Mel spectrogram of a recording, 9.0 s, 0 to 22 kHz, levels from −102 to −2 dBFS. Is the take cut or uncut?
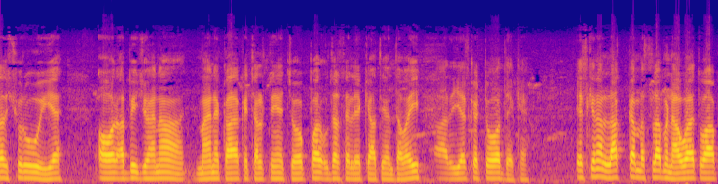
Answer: cut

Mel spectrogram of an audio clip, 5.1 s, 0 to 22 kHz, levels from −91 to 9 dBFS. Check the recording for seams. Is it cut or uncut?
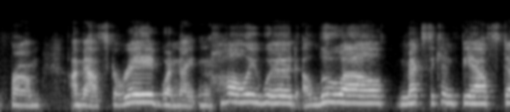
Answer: uncut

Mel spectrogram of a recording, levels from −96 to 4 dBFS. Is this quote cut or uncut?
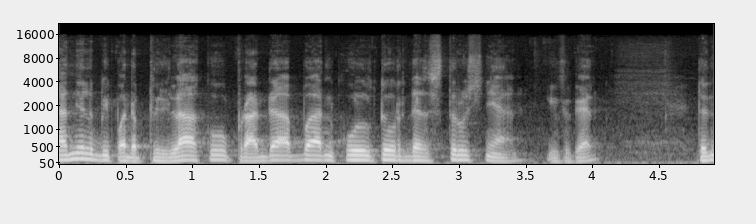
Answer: uncut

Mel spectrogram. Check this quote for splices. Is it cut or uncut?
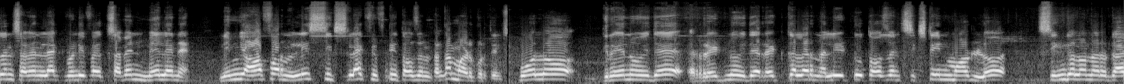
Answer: uncut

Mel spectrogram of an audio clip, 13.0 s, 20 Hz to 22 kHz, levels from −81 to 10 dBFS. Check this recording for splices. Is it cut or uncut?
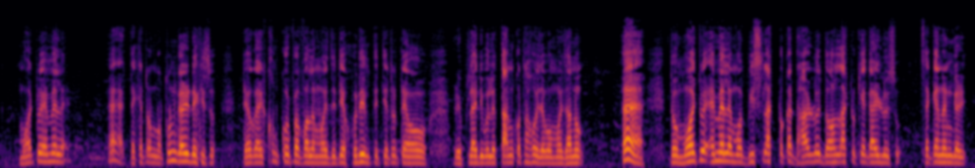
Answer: uncut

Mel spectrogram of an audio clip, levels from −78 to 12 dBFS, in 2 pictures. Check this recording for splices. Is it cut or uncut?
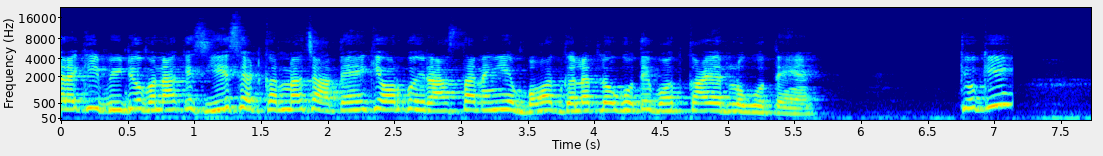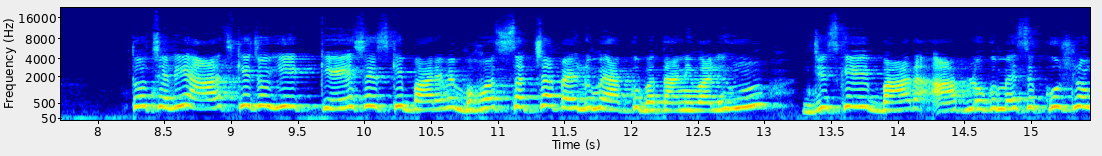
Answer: cut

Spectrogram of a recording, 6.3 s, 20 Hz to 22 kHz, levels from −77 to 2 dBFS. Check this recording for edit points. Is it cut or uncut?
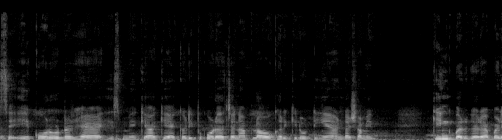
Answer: uncut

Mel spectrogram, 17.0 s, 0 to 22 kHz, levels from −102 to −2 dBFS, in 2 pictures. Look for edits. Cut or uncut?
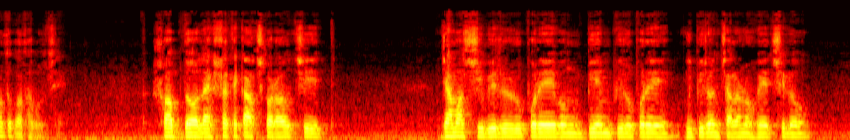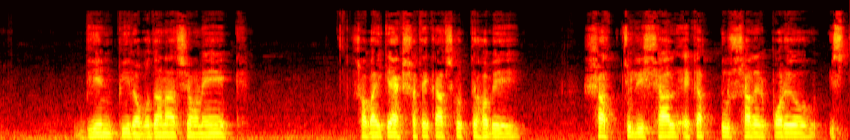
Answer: uncut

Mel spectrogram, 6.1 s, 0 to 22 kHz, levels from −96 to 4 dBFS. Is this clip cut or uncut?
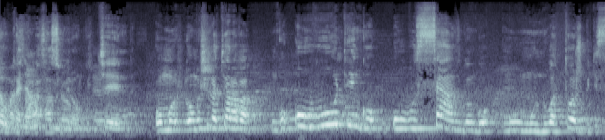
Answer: cut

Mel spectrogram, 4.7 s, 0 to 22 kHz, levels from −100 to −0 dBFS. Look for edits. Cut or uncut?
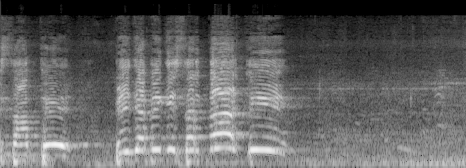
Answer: uncut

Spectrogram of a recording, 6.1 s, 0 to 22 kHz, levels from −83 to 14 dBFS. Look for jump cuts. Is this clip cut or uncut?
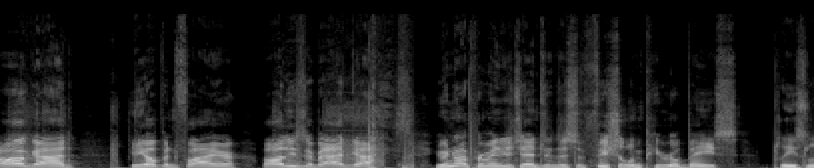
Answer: cut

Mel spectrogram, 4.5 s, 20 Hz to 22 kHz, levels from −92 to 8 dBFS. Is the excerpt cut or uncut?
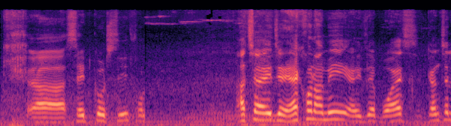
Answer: cut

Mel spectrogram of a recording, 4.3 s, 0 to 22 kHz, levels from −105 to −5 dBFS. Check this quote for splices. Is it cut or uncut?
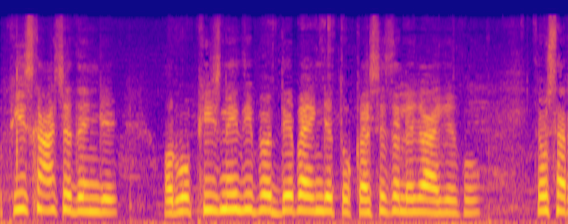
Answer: uncut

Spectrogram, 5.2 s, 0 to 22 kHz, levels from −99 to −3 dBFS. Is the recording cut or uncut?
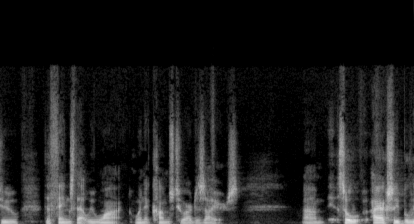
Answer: uncut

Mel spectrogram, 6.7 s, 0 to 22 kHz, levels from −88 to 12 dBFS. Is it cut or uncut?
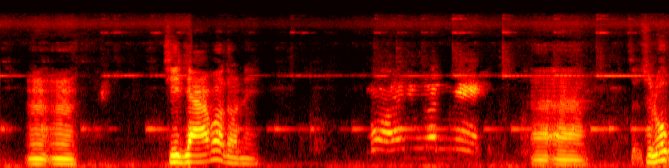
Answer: uncut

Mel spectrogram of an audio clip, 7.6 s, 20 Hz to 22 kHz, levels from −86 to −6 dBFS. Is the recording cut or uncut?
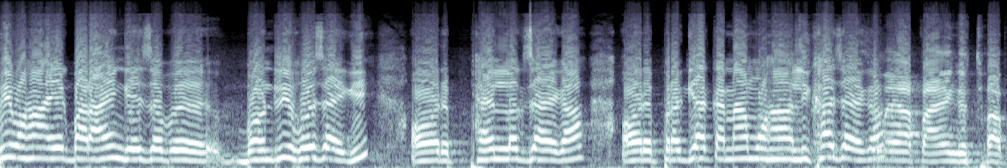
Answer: uncut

